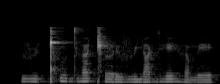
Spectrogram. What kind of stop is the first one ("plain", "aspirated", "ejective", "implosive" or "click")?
click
